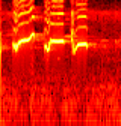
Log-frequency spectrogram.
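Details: Oriental magpie-robin (kacer) producing three loud, drawn-out whistles, the first rising, the others falling then level, all within about one second.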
